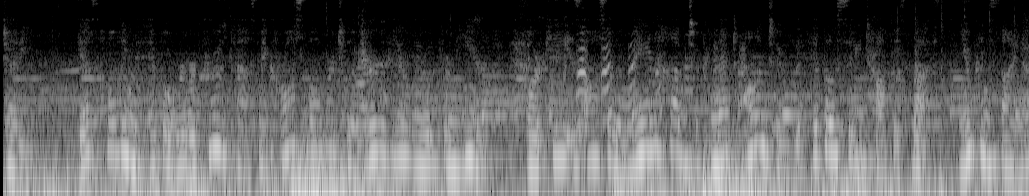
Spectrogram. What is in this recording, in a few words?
singapore voice over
